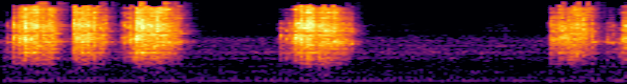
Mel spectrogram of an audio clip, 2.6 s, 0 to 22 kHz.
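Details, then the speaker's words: Lionel 6020W tender under restoration: its small wheels spin with short rough rasping bursts from dry axles, before oiling; they go quiet once lubricated. "You can hear the vibrations, so they're due for some lubrication."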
